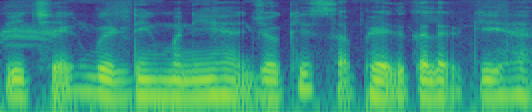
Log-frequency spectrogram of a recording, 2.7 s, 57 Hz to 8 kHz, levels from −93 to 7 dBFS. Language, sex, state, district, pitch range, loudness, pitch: Hindi, male, Bihar, Gaya, 115-125 Hz, -16 LUFS, 120 Hz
